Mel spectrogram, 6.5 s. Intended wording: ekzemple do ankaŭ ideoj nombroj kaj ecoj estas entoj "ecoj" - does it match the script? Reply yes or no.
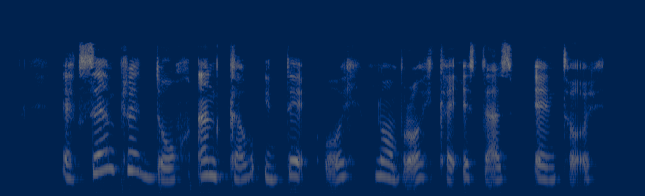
no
